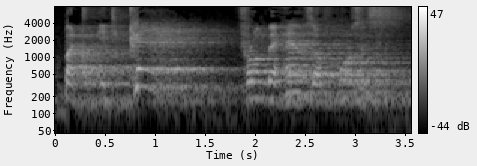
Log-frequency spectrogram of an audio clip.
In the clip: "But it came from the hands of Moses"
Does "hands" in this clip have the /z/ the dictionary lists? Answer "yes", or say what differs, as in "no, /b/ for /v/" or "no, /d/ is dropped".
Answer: yes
